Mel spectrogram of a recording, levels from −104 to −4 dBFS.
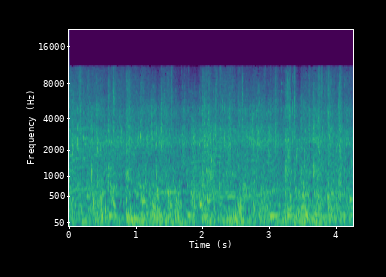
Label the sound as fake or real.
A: real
